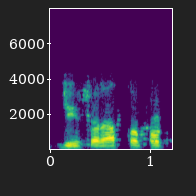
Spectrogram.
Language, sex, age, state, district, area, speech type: Hindi, male, 45-60, Madhya Pradesh, Hoshangabad, rural, conversation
